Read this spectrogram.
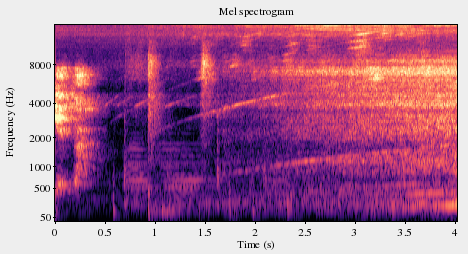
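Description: A robot vacuum's motor starts up and whirs, rising in pitch.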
